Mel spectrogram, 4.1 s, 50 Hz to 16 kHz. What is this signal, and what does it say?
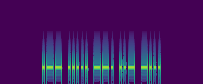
Morse code, heard as a keyed tone, about 28 wpm, 700 Hz. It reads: W5GUB
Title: USA Call Signs 28wpm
